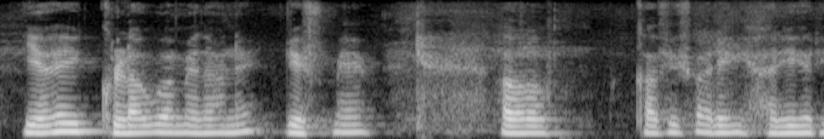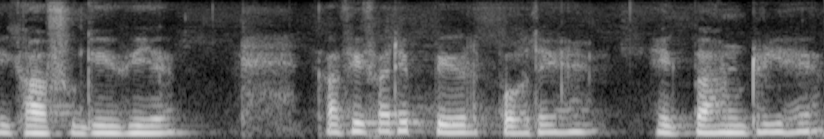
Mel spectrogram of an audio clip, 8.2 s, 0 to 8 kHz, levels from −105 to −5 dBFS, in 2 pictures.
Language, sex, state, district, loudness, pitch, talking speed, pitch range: Hindi, male, Bihar, Gopalganj, -27 LUFS, 155 Hz, 160 wpm, 150-165 Hz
